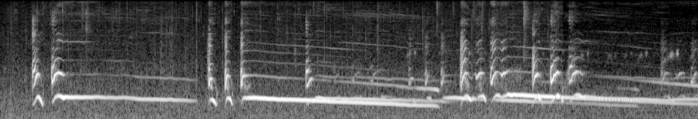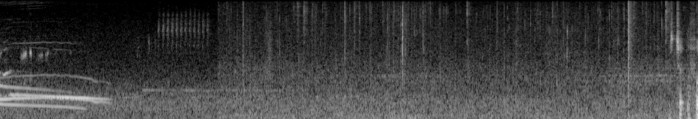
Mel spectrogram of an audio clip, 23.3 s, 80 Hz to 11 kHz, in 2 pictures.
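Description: Wolves howl in the Life is Strange 2 video game, several long rising and falling calls overlapping for the first half, loud and close, then fading into a quiet outdoor ambience.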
